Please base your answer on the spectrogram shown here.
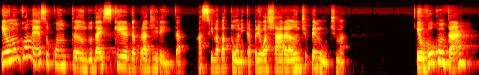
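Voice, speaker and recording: A woman teaching a Portuguese grammar lesson for exam preparation, explaining step by step and slowing down to stress example words. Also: mid-range voice, fairly bright tone. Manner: explains step by step, often checking in with "certo?".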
